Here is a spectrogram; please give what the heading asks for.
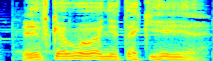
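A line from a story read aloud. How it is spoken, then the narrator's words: Sighing. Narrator (Russian): вздохнул император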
